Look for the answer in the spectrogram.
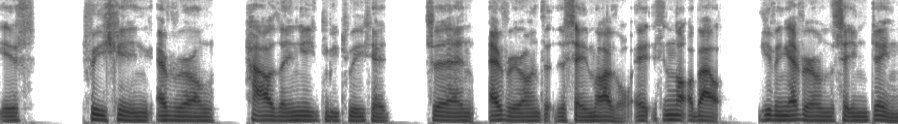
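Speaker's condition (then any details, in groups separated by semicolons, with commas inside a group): Spinal muscular atrophy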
